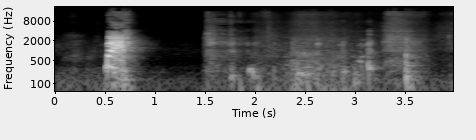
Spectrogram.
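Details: 3-week-old golden retriever puppy in a litter of puppies: one sharp sneeze burst, then soft small sniffs and snuffling.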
